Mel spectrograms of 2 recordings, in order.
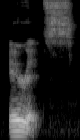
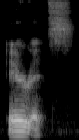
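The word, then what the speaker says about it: אֶרֶץ: Land, eretz, eretz. Segolet noun. It's accented on its first syllable and it has two Segels.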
